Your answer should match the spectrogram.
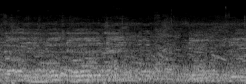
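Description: Crowd chatter: many voices talking over one another at once, at a steady level.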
